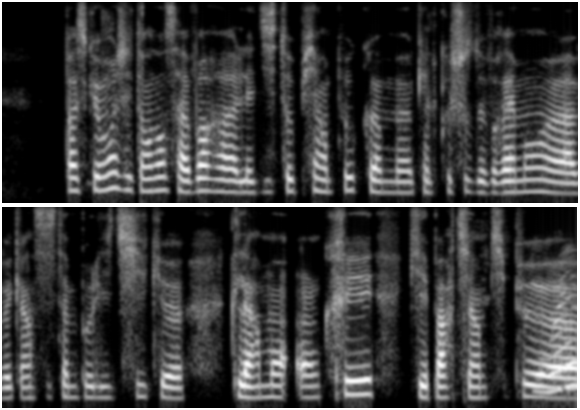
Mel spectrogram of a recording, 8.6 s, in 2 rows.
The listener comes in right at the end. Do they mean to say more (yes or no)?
yes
